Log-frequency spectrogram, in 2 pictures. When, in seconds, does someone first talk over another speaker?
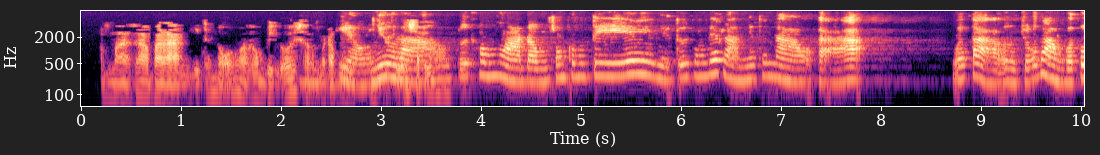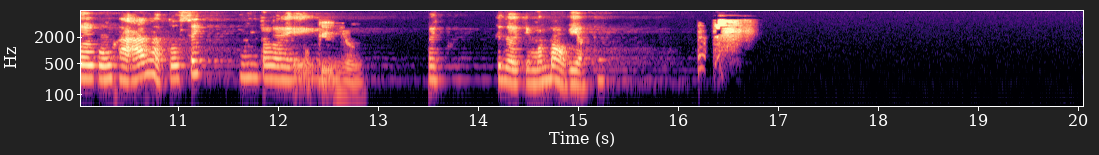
2.2 s

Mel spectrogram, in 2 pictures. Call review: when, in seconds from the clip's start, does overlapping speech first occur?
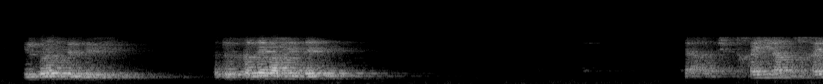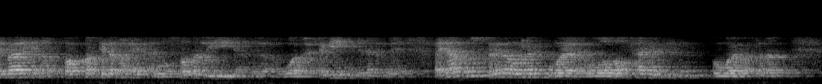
none

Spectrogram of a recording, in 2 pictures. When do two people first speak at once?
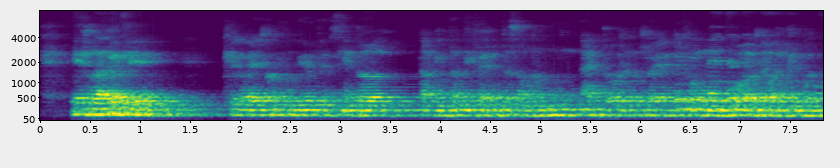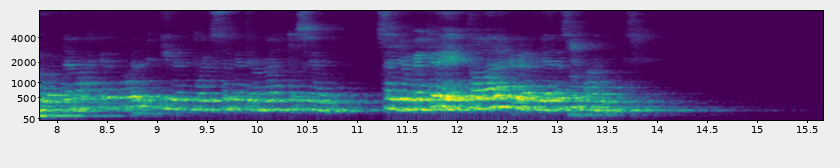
6.3 s

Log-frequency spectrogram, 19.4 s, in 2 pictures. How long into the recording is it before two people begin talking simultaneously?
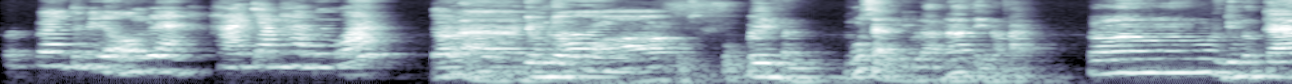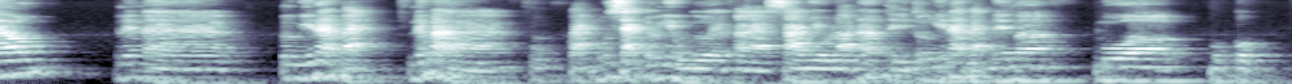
3.2 s

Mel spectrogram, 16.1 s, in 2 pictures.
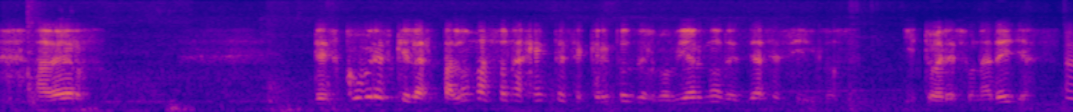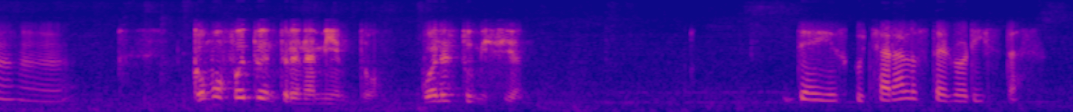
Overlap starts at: none

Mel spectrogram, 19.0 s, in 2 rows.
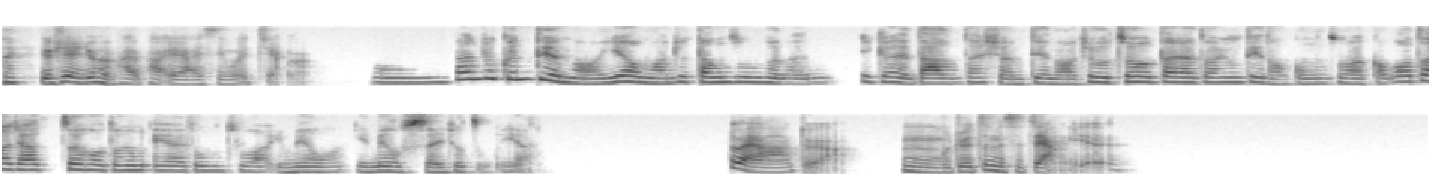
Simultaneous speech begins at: none

